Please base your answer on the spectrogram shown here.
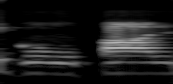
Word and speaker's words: गोपाल: गोपस्त्री परिवेष्टितो विजयते गोपाल चूड़ामणि। ऐसा करिए। दूसरा वाला सर्वांगे से शुरू करिए। सर्वांगी हरिचंदनं सुललितं कंठे च मुक्तावली गोपस्त्री परिवेष्टितो विजयते गोपाल चूड़ामणि। गोपाल, ला पूरा है, आधा ला नहीं है।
